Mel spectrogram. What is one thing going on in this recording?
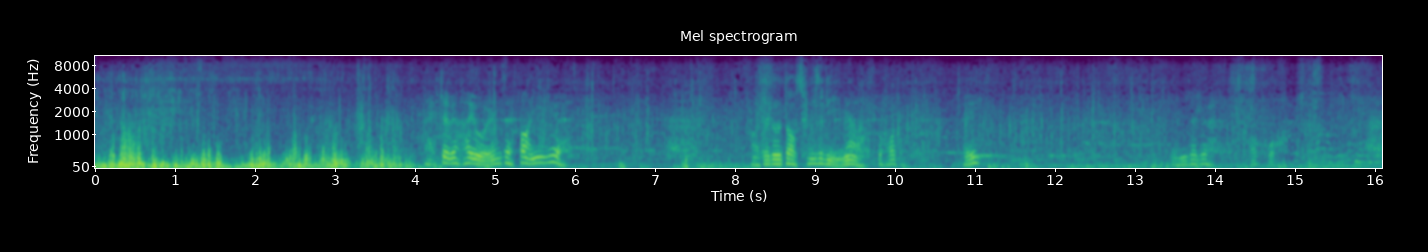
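Bicycle tyres hiss on a wet road.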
